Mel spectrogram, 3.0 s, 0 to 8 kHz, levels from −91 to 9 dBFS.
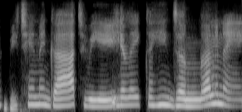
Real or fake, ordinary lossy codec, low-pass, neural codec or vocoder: fake; none; none; codec, 16 kHz, 0.5 kbps, X-Codec, HuBERT features, trained on balanced general audio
